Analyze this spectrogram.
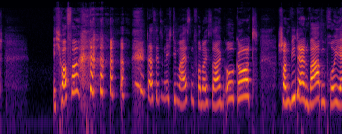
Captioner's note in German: gelächter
